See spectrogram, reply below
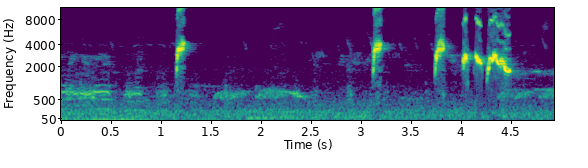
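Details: Red-whiskered bulbul giving separate sharp, high single notes a second or two apart, then a fast cluster of whistled notes with a falling, bubbling finish, faint soft tones behind.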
